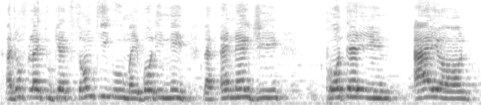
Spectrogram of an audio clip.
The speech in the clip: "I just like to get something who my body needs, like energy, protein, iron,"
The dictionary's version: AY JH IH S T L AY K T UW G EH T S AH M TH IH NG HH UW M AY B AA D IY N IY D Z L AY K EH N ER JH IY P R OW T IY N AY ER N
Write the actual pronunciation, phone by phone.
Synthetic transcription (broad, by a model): AY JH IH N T L AY K T UW G EH T S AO M T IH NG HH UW M AY B AA D IY N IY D L AY K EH N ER JH IY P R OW T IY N AY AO N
